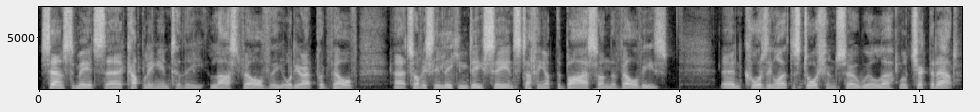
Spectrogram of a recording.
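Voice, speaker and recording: Casting: male tinkerer, slightly high-pitched, casual demonstrator who thinks aloud, dry close sound. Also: moderate pace, no room sound. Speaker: hobbyist radio repairer and presenter.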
